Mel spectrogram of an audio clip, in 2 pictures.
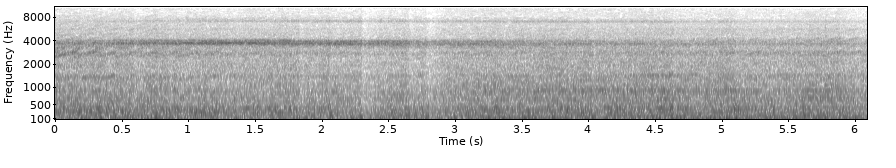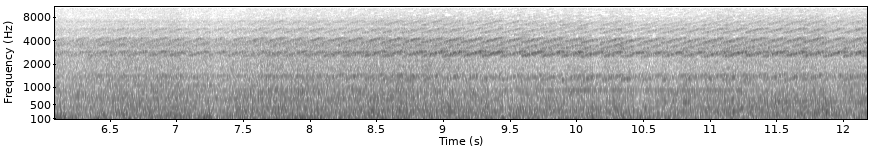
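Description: Electric train unit 38104 pulls into a station on the East Kilbride line near Glasgow, a continuous rolling rumble laced with high, wavering wheel squeal throughout, close by and with no voices.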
